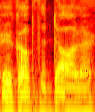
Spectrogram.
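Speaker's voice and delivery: put-on low, demonic devil voice. Imagining a devil on the shoulder, voicing what it says in a demonic voice. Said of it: "demonic voice".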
